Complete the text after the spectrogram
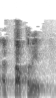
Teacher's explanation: Lam hujung lidah, qaf ni kat pangkal lidah. Jadi pangkal nak ke hujung ni dia berat.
